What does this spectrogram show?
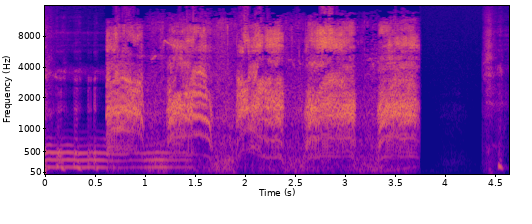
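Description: A run of about five loud, harsh crow caws in quick succession, raspy, following a brief musical tone at the start, then silence.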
